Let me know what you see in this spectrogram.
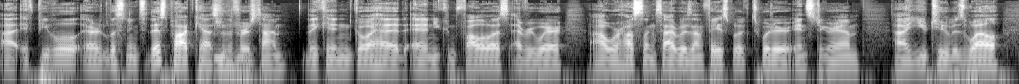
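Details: Adult man; normal speech.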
